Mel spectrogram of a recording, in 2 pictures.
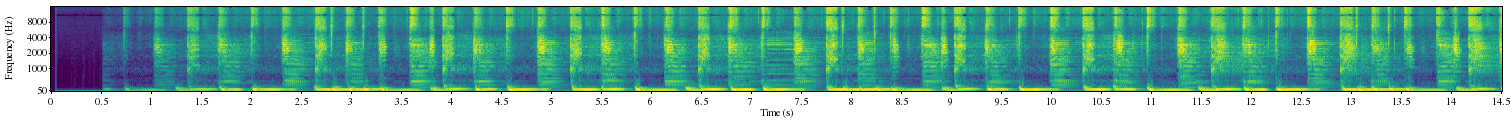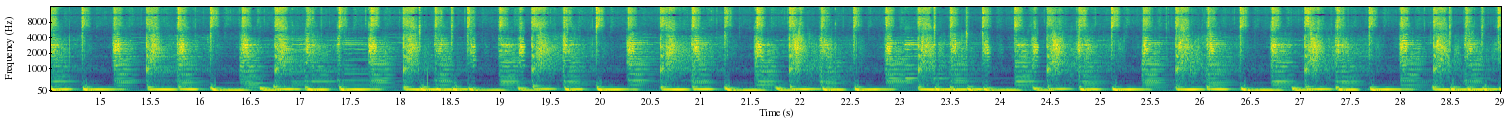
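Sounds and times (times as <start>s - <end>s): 
reggae instrumental music: 0.6s - 29.0s.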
